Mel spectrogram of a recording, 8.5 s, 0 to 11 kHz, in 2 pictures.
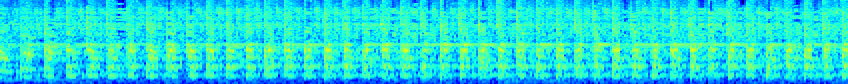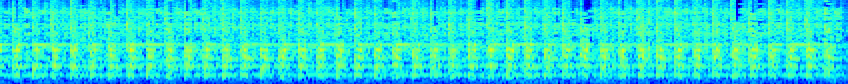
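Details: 1999 BMW 328i just after a new fuel pump, battery and air intake hose: engine runs only under steady throttle, with a fast, slightly uneven pulsing beat, and won't idle. The owner suspects a missing cylinder or leftover bad fuel.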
